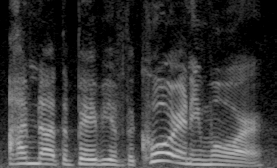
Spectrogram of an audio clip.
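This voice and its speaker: A woman playing a confident, eager young sniper in a video game cutscene, brisk and cheeky. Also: fairly high pitch, a bit bright, full character voice.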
